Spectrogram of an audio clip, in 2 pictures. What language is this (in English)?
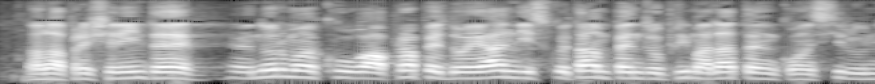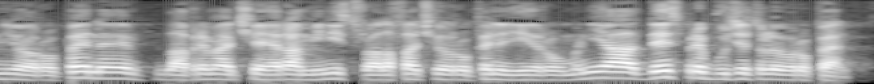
Romanian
